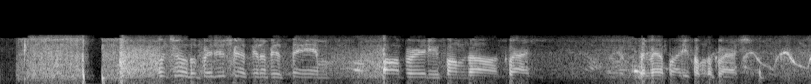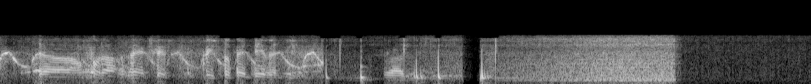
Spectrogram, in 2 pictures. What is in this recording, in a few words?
Police Radio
